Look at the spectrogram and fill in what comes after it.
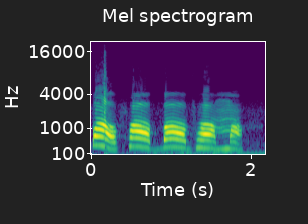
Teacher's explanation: होस्ट व्यंजन कहलाता है जैसे प बोलिए तो आप लोग के दोनों जो लिप्स है होठ है सट जा रहे हैं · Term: ओष्ठ व्यंजन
